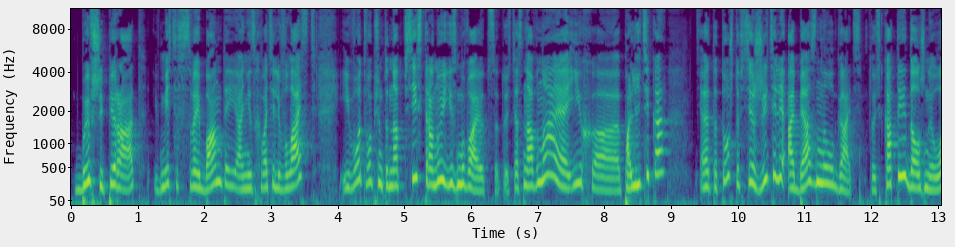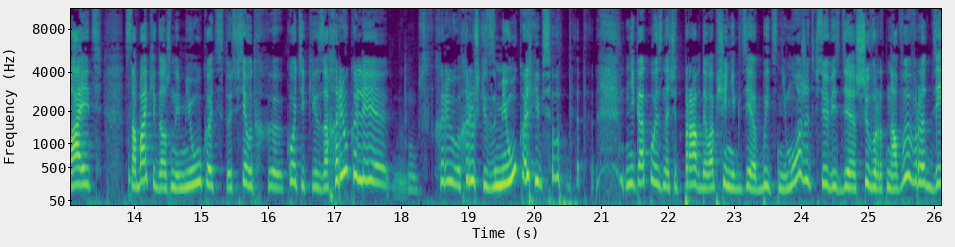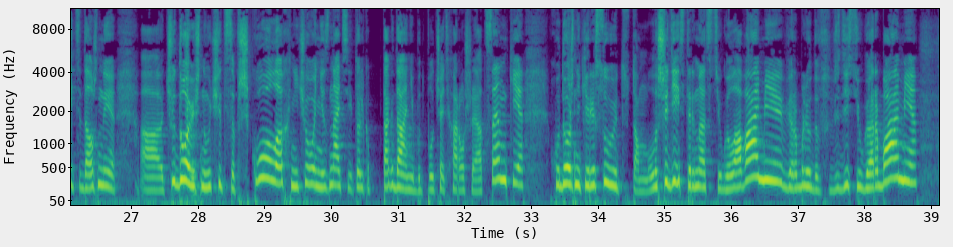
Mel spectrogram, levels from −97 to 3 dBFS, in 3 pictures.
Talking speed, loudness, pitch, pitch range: 145 wpm, -18 LUFS, 230 Hz, 205-280 Hz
